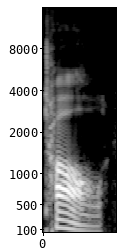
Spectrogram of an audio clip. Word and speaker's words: Tal: One of them came from a certain valley, and in German, a valley is called a Tal, usually spelled Thal or Tal, and it's pronounced Tal.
